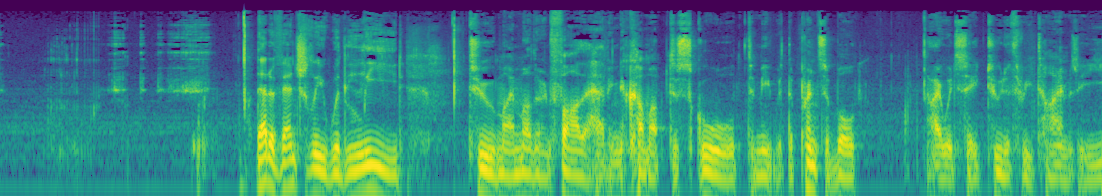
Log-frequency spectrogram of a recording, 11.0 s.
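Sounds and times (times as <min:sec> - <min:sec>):
person sipping tea: 0:00.4 - 0:02.2
speech: 0:02.6 - 0:08.7, 0:09.3 - 0:11.0.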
